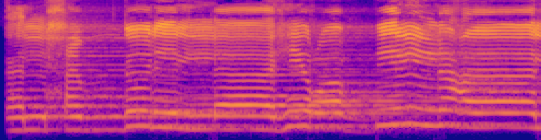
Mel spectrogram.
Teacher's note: سورۃ فاتحہ کی پہلی آیت الحمدللہ رب العالمین میں ہم نے حا کو حلق سے نکالا، للہ لفظ اللہ کو باریک پڑھا، اور رب العالمین کے رو کو پر پڑھا یعنی موٹا پڑھا، اور عالمین کا عین کو بھی ہم نے حلق سے نکالا۔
